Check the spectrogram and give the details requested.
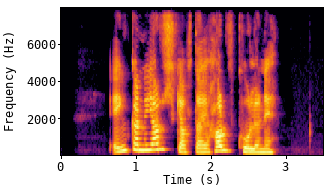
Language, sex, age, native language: Icelandic, female, 40-49, Icelandic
